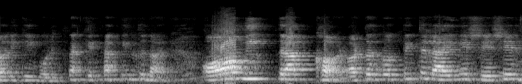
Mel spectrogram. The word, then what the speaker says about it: অমিত্রাক্ষর: এবং মাইকেল মধুসূদন দত্ত যে অমিত্রাক্ষর ছন্দের অমিত্রাক্ষর এটা অনেকেই উচ্চারণটা ভুল ভীষণ কানে আসে। অমৃতাক্ষর অনেকেই বলে কিন্তু নয়। অমিত্রাক্ষর অর্থাৎ প্রত্যেকটা লাইনের শেষের যে অক্ষরের মিত্রতা সেটা স্থাপিত হচ্ছে না।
